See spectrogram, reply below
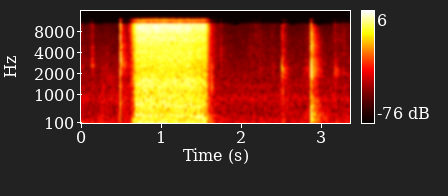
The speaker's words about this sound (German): Es war das Zischen zweier Sprayflaschen.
